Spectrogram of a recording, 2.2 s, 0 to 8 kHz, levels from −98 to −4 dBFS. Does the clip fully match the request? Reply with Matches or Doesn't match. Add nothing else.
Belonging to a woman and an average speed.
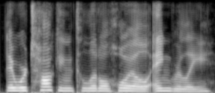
Matches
